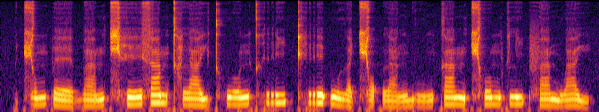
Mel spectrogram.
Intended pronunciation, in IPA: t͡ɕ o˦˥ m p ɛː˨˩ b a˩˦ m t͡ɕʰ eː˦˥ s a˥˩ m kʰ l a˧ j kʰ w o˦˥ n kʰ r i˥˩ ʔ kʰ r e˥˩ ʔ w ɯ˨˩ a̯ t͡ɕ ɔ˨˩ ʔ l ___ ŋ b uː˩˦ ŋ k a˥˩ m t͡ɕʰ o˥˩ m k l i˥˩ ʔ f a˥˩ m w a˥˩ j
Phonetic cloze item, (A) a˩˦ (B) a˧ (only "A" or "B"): A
